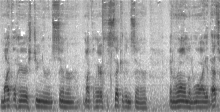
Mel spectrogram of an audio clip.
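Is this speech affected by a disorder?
No.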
